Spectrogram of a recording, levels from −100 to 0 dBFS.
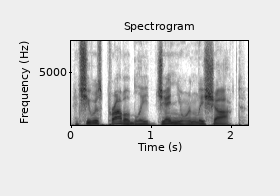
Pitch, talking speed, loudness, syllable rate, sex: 105 Hz, 160 wpm, -15 LUFS, 5.6 syllables/s, male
